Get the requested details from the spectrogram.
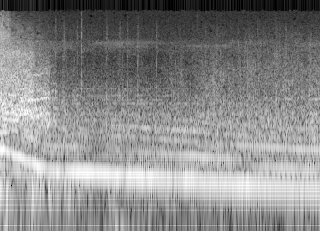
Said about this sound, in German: Radio aus. Dann hören wir nämlich den intensiven Sound dieses Autos.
